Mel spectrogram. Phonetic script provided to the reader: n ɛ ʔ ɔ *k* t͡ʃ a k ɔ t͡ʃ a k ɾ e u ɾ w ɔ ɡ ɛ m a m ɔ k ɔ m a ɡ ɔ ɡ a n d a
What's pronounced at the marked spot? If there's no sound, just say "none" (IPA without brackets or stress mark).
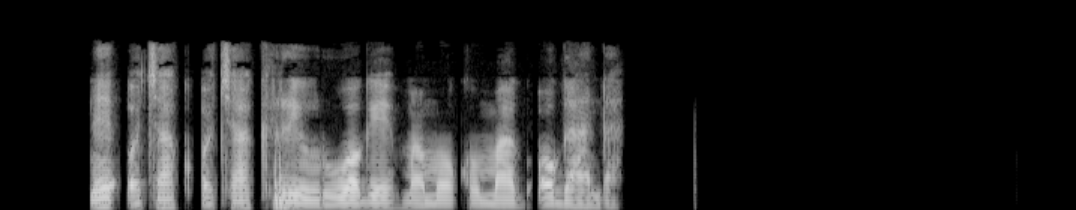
none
